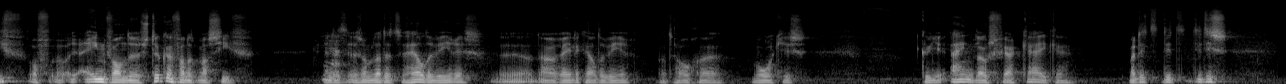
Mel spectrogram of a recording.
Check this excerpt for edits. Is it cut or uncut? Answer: uncut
